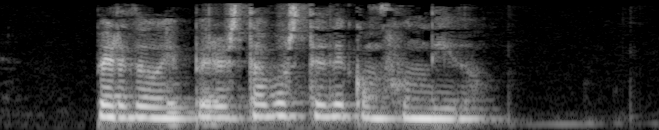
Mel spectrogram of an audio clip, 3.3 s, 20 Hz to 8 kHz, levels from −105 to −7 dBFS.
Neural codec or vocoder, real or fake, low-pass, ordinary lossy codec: none; real; 7.2 kHz; AAC, 48 kbps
